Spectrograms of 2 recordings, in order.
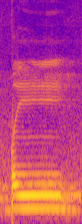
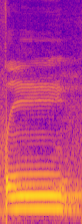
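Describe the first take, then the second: Both takes have the same delivery.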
